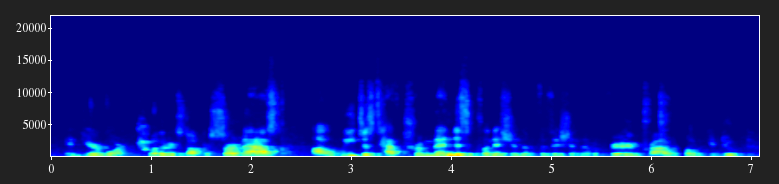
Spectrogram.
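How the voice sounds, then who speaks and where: A man's loud voice sits at a high pitch, varying in pitch in an ordinary way. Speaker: healthcare company executive. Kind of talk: ceremony speech. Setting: live event with audience, no microphone. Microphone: speaking without a mic.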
